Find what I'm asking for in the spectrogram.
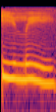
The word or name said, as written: Ili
